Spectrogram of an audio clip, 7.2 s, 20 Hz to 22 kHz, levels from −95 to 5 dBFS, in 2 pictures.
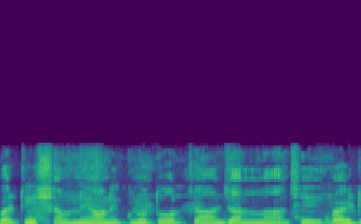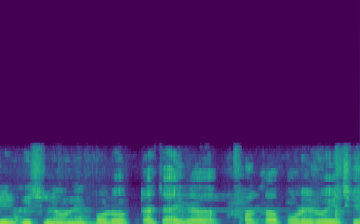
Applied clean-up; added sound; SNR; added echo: none; none; none; none.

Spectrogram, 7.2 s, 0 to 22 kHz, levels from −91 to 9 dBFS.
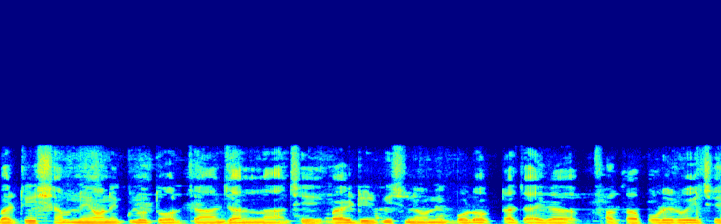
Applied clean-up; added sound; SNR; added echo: neural mask model RNNoise.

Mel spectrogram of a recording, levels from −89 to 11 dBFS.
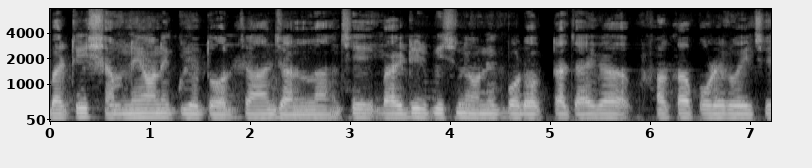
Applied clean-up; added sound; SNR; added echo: neural mask model DeepFilterNet 3.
